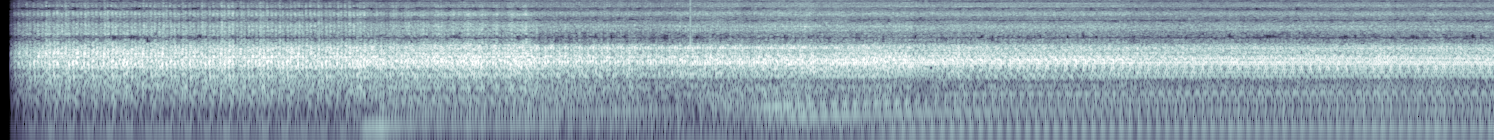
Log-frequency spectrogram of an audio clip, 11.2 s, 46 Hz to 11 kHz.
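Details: Volvo S80 with the D5252T diesel: idles unevenly, its low drone wavering instead of holding one steady note; rough idle.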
